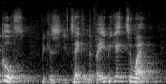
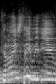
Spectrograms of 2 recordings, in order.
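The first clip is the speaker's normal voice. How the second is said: put-on high kid plea; 12 semitones higher, 5 dB louder than usual. Child voiced.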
